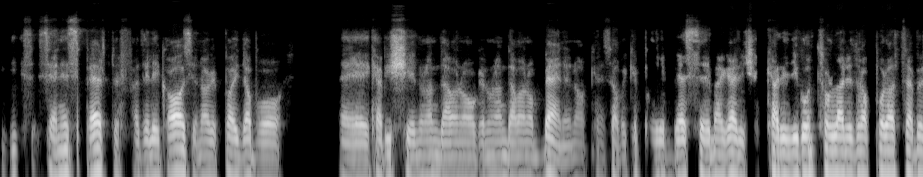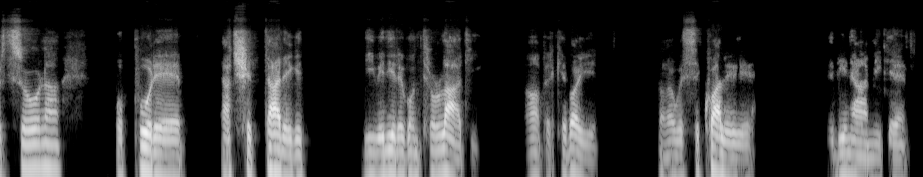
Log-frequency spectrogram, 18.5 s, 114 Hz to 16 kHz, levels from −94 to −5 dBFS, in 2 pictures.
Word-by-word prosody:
all'iniz 120 -1 -17
sei 115 - -6
inesperto 120 0 0
e - - -13
fai 100 +1 -14
delle 105 +1 -3
cose, 120 0 +3
no, 105 +1 -5
che 105 - -5
poi 115 -3 -2
dopo, 100 -2 -3 0.5
ehm, 100 -1 -3
capisci 110 +2 +2
che 100 - -3
non 105 +1 -8
andavano 100 -1 -4
che 100 - -9
non 105 0 -8
andavano 105 0 -5
bene, 100 -2 -1
no, 100 +1 -15
che - - -25
ne - - -20
so, - - -7
perché - - -13
potrebbe 105 0 -6
essere, 110 0 0
magari, 110 0 +1
cercare 110 +2 0
di 115 +1 +2
controllare 115 0 +2
troppo 120 +2 -1
l'altra 120 -1 +1
persona, 140 +4 +1 0.5
oppure 110 -1 +3 0.3
accettare 125 -4 +5
che 110 0 -3 0.5
di 115 0 -7
venire 115 +1 +2
controllati, 120 +2 +1 0.5
no, - - -4
perché - - -12
poi 105 -8 -1 0.6
sono 105 +1 -8
queste 105 0 -6
qua - - +6
le 95 -3 -2 0.7
le - - -15
dinamiche. 100 -3 -3
110 Hz, 160 wpm, -24 LUFS, 100-115 Hz, 0.7 s, qua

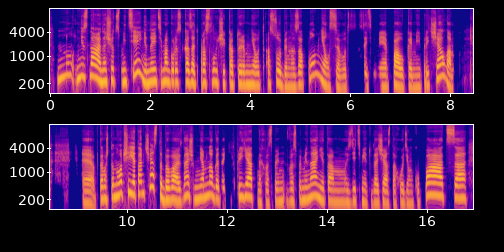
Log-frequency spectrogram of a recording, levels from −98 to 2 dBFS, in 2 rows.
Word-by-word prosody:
Ну, 305 +4 -2
не 275 +5 +1
знаю 290 -4 +6
насчет 225 +1 +1
смятения, 225 - 0
но 215 +2 +2
я 230 - +3
те 220 -1 -6
могу 225 -1 +2
рассказать 215 -1 0
про 215 -1 +1
случай, 210 -1 -3
который 195 -1 0
мне 190 0 -1
вот 180 0 -5
особенно 180 -4 -3
запомнился 185 - -2
вот 155 +1 -8
с - - -22 0.2
с - - -23
этими 255 - -7
палками 165 -2 +2
и - - -8
причалом. 195 - 0 1.0
Э, 165 -1 0
потому 210 0 -1
что, 210 +4 -3
ну, 240 +1 +2
вообще 290 +2 +2
я 270 - +7
там 285 +1 0
часто 420 - +2
бываю. 200 -2 +4
Знаешь, 240 +3 -2
у 205 - -5
меня 220 +2 0
много 240 -4 0
таких 195 -1 -14
приятных 230 -8 0
воспом 180 +3 -7
воспоминаний. 200 +5 -2
Там 175 -1 -2 0.2
мы 170 0 -7
с 160 - -10
детьми 180 -1 -7
туда 165 +1 -5
часто 160 -1 -3
ходим 160 0 -10
купаться, 230 +3 +4
205 Hz, 175 wpm, -21 LUFS, 180-245 Hz, 1.0 s, я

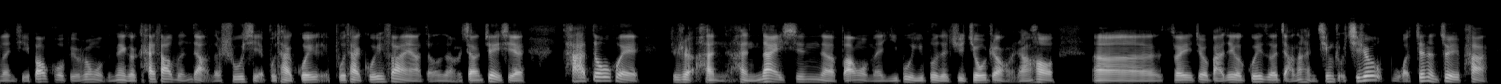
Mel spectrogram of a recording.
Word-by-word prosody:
问 90 -2 -6
题。 85 - -11
包 130 +8 +4
括 110 -6 -8
比 - - -10
如 90 - -8
说 120 - -4
我 110 -3 -6
们 85 - -19
那 110 -1 -1
个 90 -1 -2
开 - - +2
发 125 - +4
文 95 -6 -9
档 - - -1
的 85 - -8
书 120 +7 -4
写 - - -4
不 - - -6
太 - - +3
规 110 +2 0
不 105 - -2
太 - - +4
规 120 +2 -2
范 135 -1 +3
呀 85 -2 0
等 85 +3 -10
等。 80 -4 -9
像 100 0 +2
这 100 - +3
些， 95 -2 +2 0.4
他 - - +4
都 175 -1 +2
会 165 - +1 0.3
就 110 - -8
是 115 0 +3
很 100 -4 +1
很 90 -1 -3
耐 135 -4 +6
心 120 +1 -4
地 100 -4 0
帮 100 - +4
我 100 - -4
们 85 0 -10
一 95 - -10
步 120 +2 -3
一 100 - -5
步 110 +3 -1
地 90 -2 -1
去 95 - -4
纠 105 +2 +3
正， 105 -3 -1
然 85 +1 -2
后 110 -5 +3 0.3
呃， 90 -2 +2
所 105 0 +2
以 110 - -1
就 - - -4
是 - - +1
把 90 -3 -1
这 115 - 0
个 105 - +2
规 130 +6 0
则 110 -2 0
讲 - - -3
得 115 - -3
很 100 - -9
清 135 +9 -1
楚。 - - -10
其 - - +3
实 190 - +6 0.2
我 - - -6
真 - - +2
的 - - +1
最 - - +2
怕 - - 0
105 Hz, 305 characters per minute, -26 LUFS, 90-120 Hz, 0.4 s, 耐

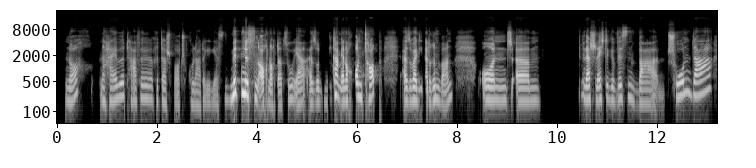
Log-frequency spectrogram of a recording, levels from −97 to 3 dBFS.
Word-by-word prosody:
noch 180 +8 -7 0.2
1/2 185 +5 -5
Tafel 200 +2 -8
Rittersport-Schokolade 155 - -10
gegessen, 80 - -15
mit 255 +5 +5
Nüssen 245 -6 +7
auch 185 - +5
noch 145 0 0
dazu, 160 +8 -7
ja, 160 - -2
also 160 +1 -6
die 165 +1 -23
kamen 240 -7 +5
ja 175 - +3
noch 180 - +1
on 225 -3 +5
top, 210 - +5 0.4
also 180 +1 0
weil 185 - +6
die 170 0 -13
da 165 - +1
drin 190 +2 -4
waren. 220 - -4 0.5
Und, 185 -1 0
ähm, 175 0 0 0.8
das 195 -2 +3
schlechte 190 +2 -1
Gewissen 195 -2 -7
war 165 -1 -3 0.2
schon 250 +5 -1
da, 255 +7 +1
185 Hz, 145 wpm, -20 LUFS, 170-210 Hz, 0.8 s, Nüssen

